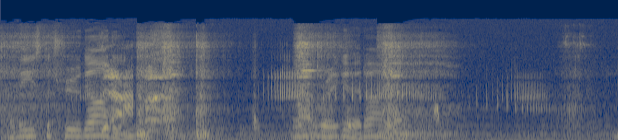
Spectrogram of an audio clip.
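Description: Ghostly voices moan and wail in an echoing cave.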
